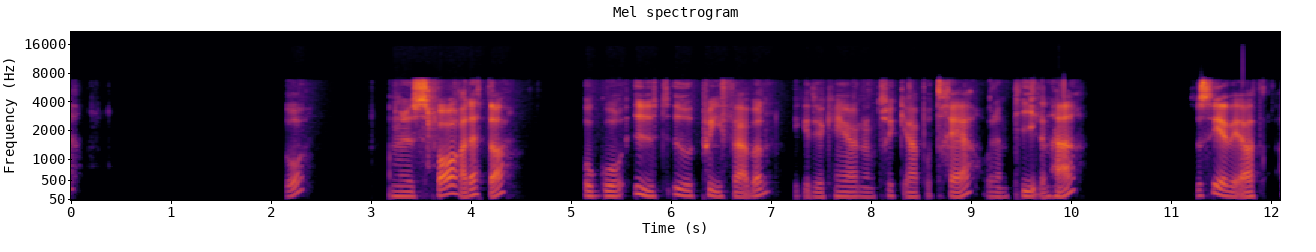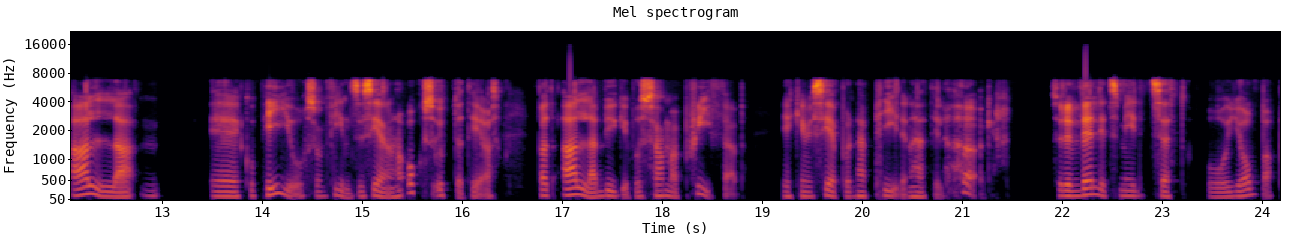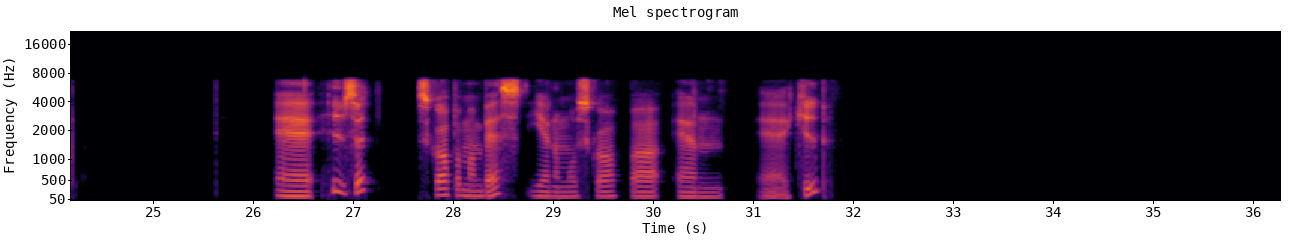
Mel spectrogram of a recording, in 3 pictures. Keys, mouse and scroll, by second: 0.2 ctrl+z, 0.4 click, 1.9-3.5 alt+drag, 3.5 ctrl+s, 4.5 click, 7.2-11.2 drag, 11.4 alt+click, 12.3-14.6 alt+middle drag, 15.3 alt+click, 15.8 alt+middle click, 21.6 click, 21.9-22.4 scroll down 1, 22.6 alt+click, 23.3 alt+middle click, 23.9 alt+click, 25.1 alt+middle click, 25.6 alt+click, 30.5 click, 31.4 w, 31.8 alt+click, 32.1 alt+w, 32.7-34.8 drag, 34.8 r, 36.1 ctrl+z.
